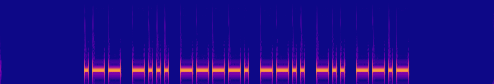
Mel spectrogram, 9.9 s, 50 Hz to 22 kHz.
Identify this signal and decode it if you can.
Morse code, heard as a keyed tone, about 16 wpm, 700 Hz. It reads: WB9ZDQ
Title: Speed Racing - USA Call Signs 15wpm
